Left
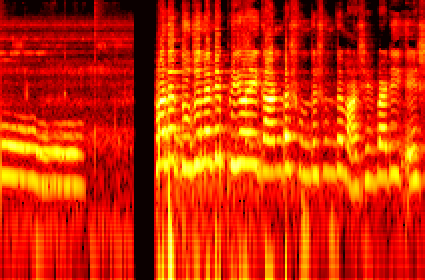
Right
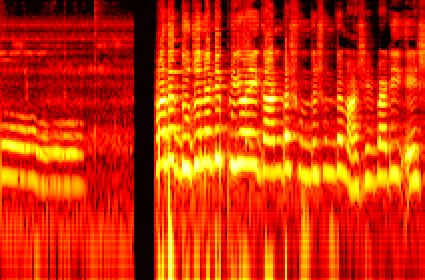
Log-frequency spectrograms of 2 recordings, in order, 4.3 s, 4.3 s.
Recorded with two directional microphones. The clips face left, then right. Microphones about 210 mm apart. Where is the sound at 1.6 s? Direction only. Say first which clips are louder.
Right 6 dB; 35° right (ahead or behind).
